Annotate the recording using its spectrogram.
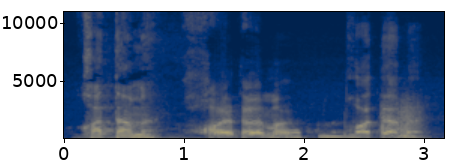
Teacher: ता और माँ इन दोनों ये तरकीक है और खा मुफखम है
